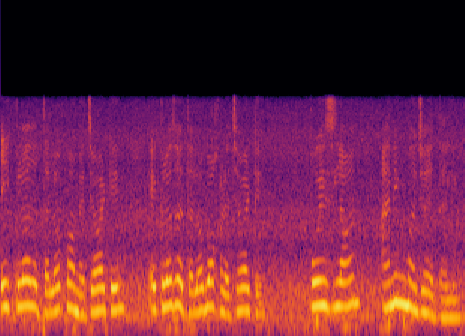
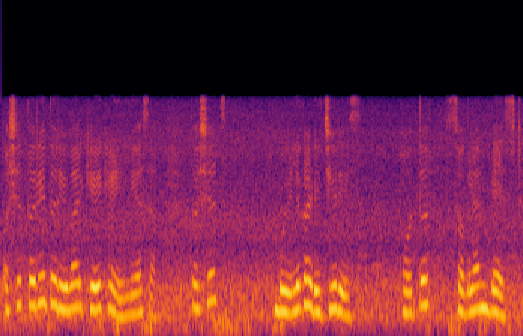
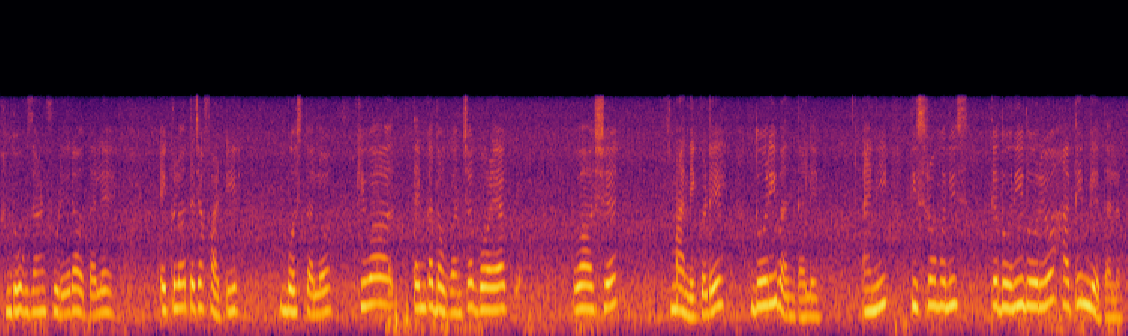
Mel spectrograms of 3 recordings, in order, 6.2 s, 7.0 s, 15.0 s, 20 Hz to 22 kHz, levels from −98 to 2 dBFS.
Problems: background sounds at intervals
